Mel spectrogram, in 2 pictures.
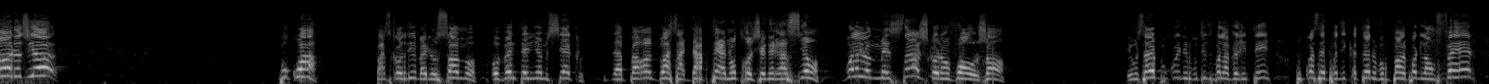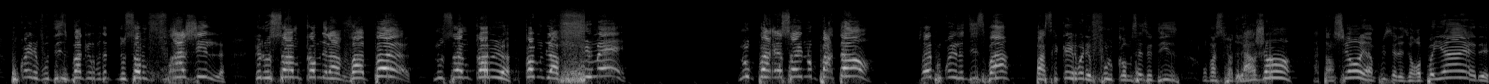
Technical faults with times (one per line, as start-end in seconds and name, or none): none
